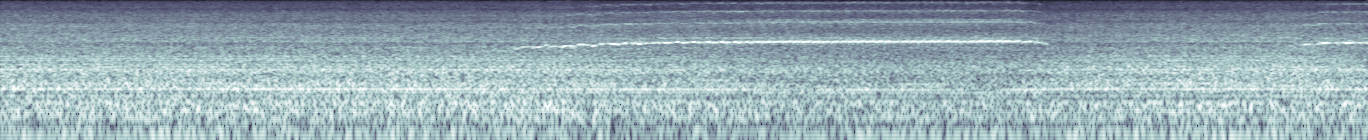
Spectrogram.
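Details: Final drive with a weak charge pump keeping the drive brakes from releasing: piercing steady high-pitched squeal over machine hum, cuts out briefly then returns; final drive itself fine, fix is replacing the charge pump.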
